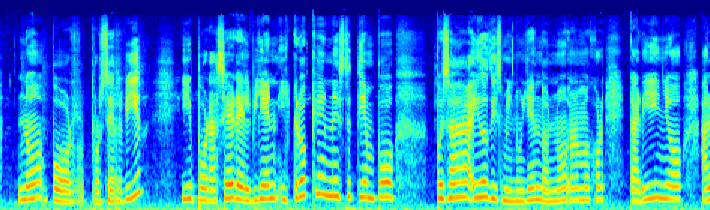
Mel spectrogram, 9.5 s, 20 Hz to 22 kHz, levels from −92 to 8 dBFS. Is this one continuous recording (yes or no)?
no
